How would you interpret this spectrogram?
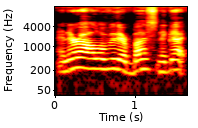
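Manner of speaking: usual speaking voice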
